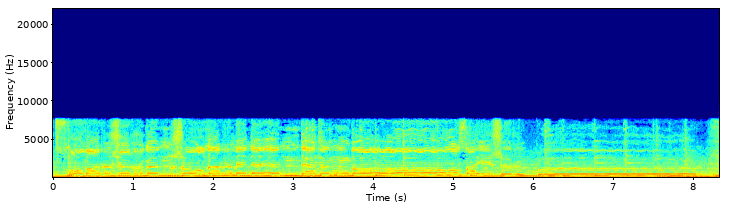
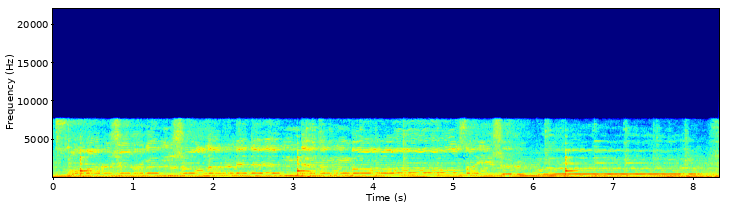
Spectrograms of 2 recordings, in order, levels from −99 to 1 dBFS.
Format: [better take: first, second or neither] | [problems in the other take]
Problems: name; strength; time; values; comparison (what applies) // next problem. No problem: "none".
first | background sound (Bowed string instrument); 9 dB below the speech // room echo; dies away in 1.9 s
